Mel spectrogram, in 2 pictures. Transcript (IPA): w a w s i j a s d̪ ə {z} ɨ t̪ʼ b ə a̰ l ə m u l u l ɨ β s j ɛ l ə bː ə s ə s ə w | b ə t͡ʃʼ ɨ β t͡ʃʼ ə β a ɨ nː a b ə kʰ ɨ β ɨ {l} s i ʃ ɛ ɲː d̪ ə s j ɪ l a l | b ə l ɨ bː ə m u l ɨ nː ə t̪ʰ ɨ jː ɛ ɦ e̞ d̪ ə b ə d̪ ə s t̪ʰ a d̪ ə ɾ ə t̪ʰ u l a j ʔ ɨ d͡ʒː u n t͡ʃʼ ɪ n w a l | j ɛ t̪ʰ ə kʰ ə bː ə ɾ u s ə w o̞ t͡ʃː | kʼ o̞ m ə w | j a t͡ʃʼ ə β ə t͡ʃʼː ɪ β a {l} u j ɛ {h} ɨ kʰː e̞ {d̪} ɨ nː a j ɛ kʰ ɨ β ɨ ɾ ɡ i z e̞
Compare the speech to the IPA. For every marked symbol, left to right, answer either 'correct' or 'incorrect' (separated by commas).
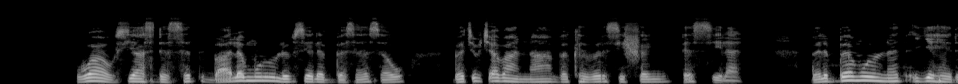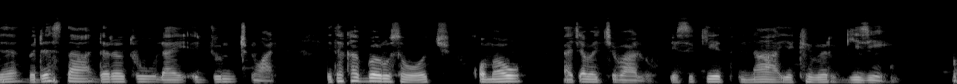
incorrect, incorrect, incorrect, incorrect, incorrect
